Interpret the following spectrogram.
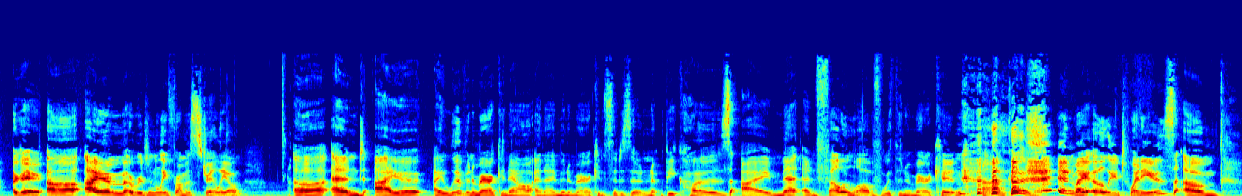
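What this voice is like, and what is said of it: Australian accent. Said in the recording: “the first thing that people will notice is your accent”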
